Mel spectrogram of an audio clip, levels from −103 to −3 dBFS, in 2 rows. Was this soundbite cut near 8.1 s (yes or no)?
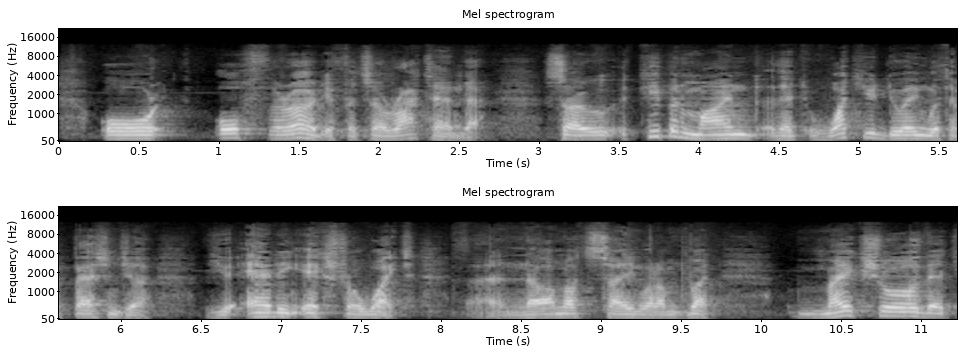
yes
